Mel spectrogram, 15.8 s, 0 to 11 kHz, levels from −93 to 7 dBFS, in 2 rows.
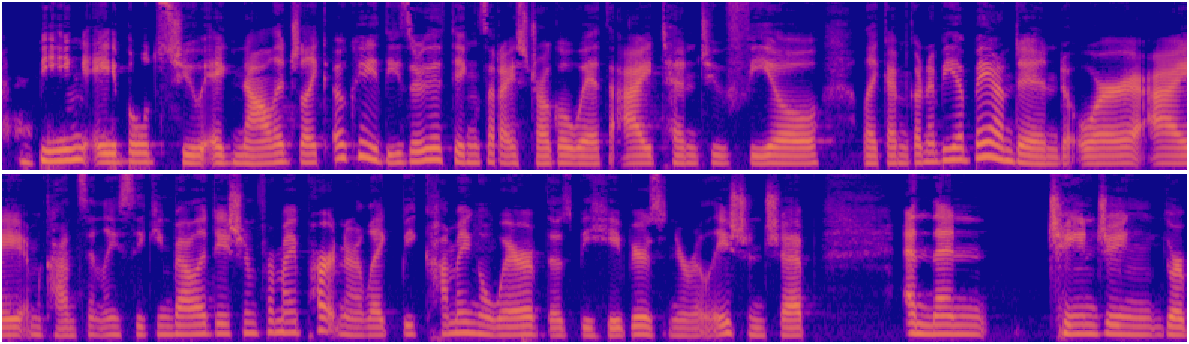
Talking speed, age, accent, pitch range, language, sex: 175 wpm, 20-39, American, 145-165 Hz, English, female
